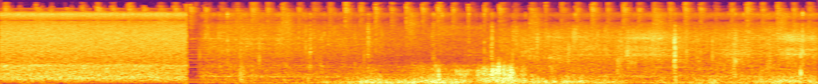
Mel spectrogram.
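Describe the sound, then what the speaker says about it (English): Steady rain and gusty wind roar outdoors at the Magpie Mine ruins in Derbyshire, with a brief cut partway through, then rougher buffeting wind rumbling against the microphone. "it's just started raining again."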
